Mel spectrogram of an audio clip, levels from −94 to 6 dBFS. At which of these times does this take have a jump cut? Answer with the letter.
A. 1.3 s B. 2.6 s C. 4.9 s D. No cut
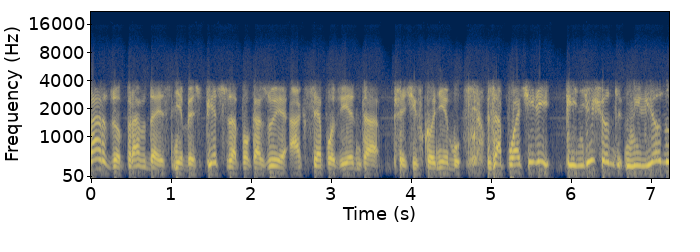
C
